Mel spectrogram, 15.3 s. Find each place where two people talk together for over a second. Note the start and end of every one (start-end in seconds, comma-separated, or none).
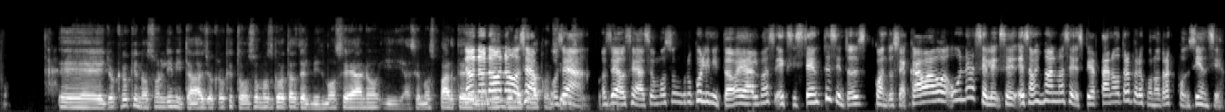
5.8-7.4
